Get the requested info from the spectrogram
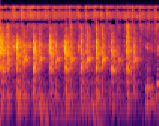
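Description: A fast, even run of light clicks or taps, about six a second.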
